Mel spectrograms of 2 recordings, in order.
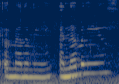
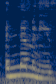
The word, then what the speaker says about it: anemones: And it looks to me like sand dollars and sea anemones. I always mispronounce that. Anemones, not anemones.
